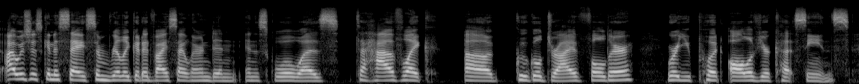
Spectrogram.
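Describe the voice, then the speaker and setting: A woman's voice: fairly low pitch, steady tone, normal speed, clean tone, dry recording, clean studio sound. A woman hosting a casual educational podcast, chatting informally with plenty of "like" and an easy laugh. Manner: giggly, laughs easily. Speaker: podcast host.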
